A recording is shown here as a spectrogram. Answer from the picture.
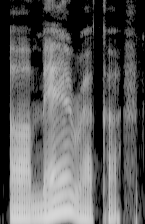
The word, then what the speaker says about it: America: Do you hear where the primary stress is? That's the M-E-R. Mer. But the other ones, the other vowels, are weak. America. It's not America. It's schwa, e, schwa, schwa. Those are the vowel sounds.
